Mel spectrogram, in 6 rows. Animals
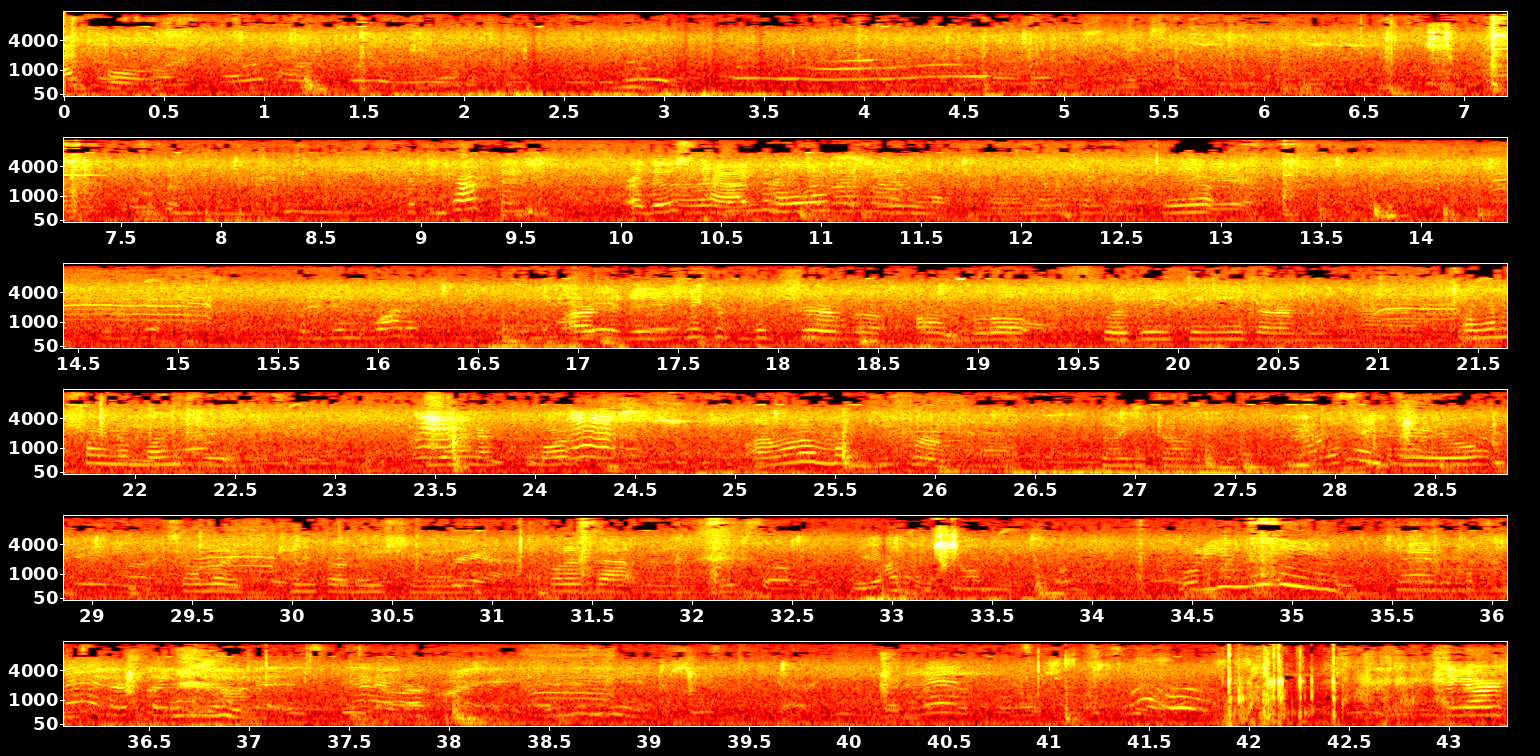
0:00.0 0:12.4, 0:13.0 0:19.4, 0:20.5 0:31.2

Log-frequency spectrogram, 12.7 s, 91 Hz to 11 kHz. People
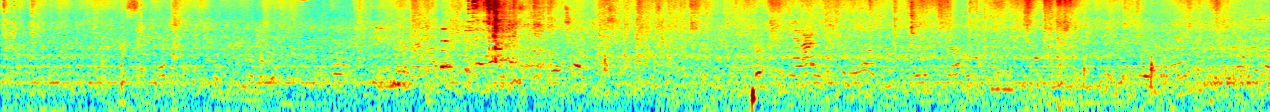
0:02.3 0:06.8

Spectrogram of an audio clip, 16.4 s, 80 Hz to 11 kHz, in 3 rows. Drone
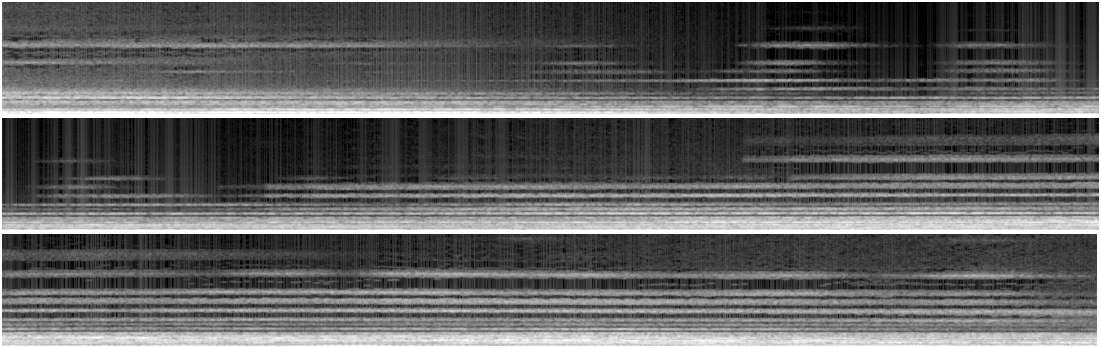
0:00.0 0:05.0

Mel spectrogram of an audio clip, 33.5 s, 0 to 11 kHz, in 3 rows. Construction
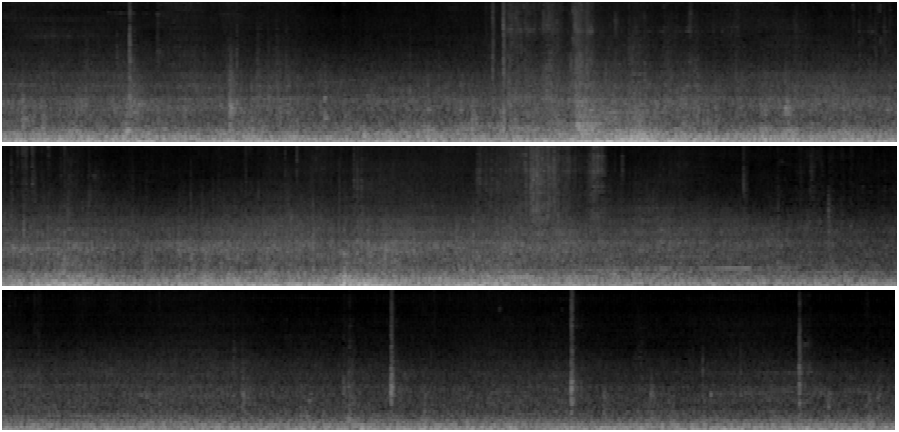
0:00.1 0:23.1

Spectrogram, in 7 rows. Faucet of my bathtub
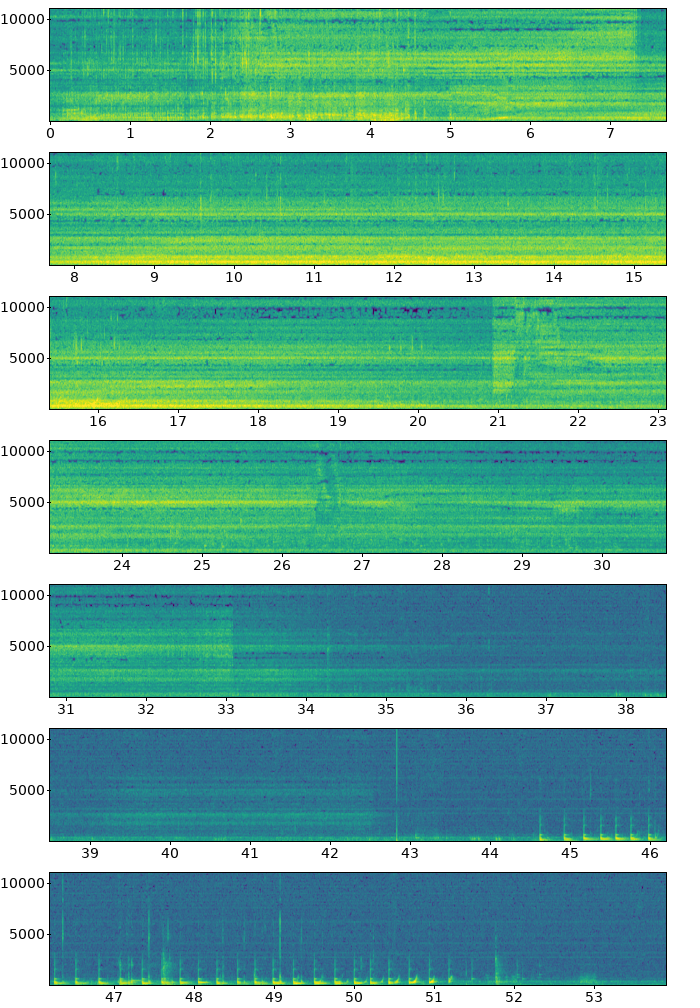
0:00.0 0:31.0, 0:44.6 0:52.3

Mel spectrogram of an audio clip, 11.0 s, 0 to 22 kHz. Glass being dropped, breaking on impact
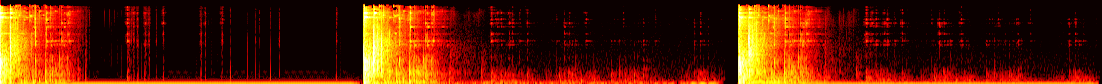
0:00.0 0:00.8, 0:03.6 0:04.6, 0:07.4 0:08.4

